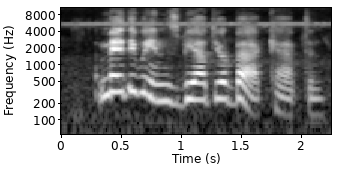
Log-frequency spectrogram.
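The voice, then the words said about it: Man with Italian accent. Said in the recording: “a man with an Italian accent”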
